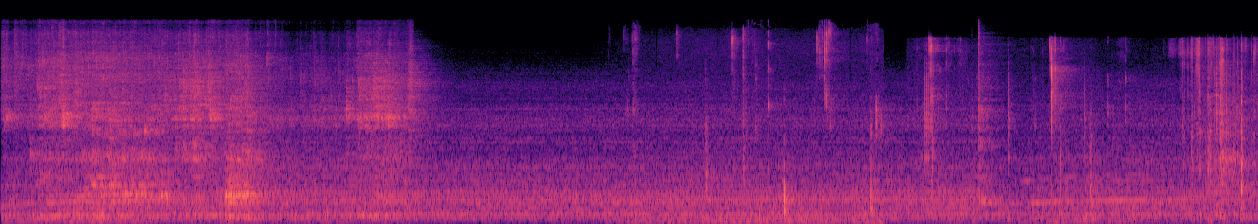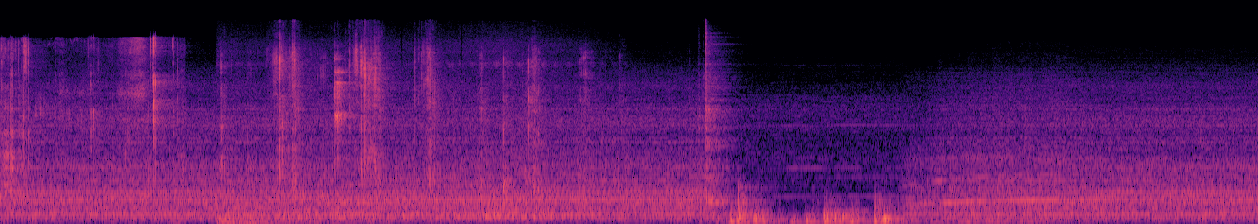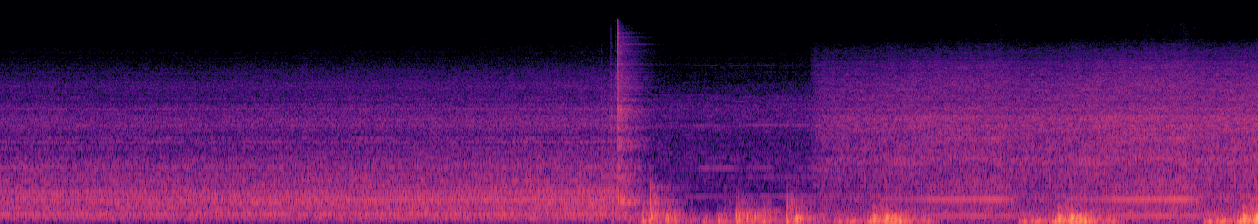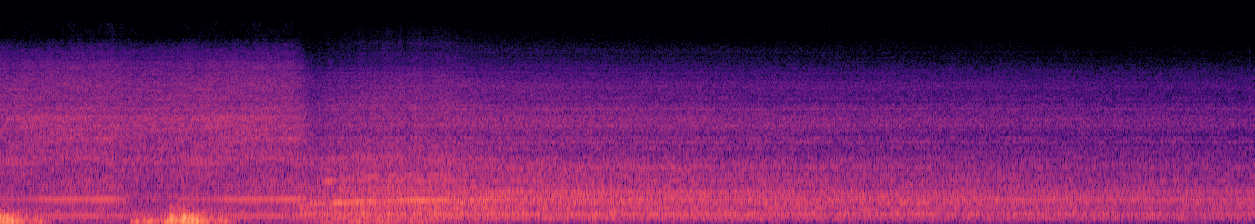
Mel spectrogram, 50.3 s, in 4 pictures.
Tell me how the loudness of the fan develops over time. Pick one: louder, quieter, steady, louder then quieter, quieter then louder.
louder.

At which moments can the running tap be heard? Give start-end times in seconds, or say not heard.
0.0-4.2.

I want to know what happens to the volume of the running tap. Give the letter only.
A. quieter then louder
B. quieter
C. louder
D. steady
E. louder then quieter
B.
